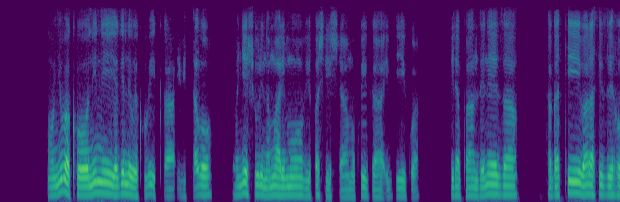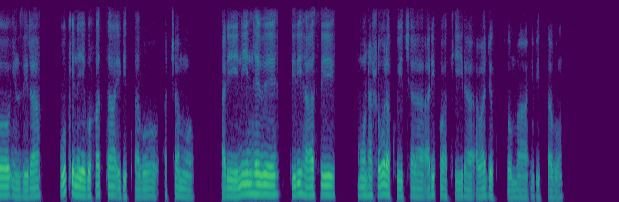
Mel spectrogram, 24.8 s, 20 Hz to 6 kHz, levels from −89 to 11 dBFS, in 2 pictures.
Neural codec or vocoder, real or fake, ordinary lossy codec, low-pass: none; real; MP3, 48 kbps; 5.4 kHz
